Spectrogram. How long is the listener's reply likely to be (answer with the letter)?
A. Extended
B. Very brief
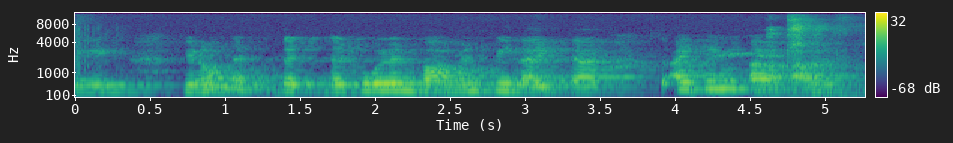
B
